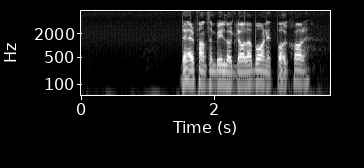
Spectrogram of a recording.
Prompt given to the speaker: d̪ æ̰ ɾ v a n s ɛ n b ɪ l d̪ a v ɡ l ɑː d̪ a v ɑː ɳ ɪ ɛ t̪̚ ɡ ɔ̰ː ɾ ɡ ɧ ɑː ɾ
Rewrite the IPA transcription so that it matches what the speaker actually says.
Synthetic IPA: d̪ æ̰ ɾ f a n s ɛ n b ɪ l d̪ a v ɡ l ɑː d̪ a b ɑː ɳ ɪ ɛ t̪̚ b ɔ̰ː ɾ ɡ ɧ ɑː ɾ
